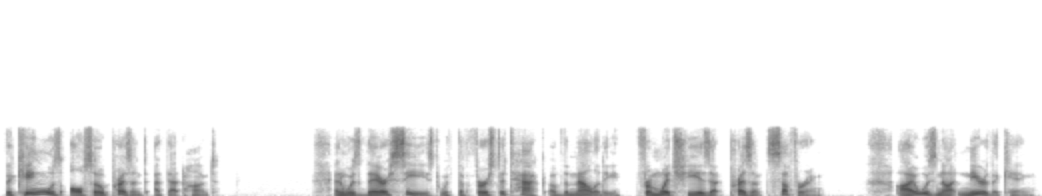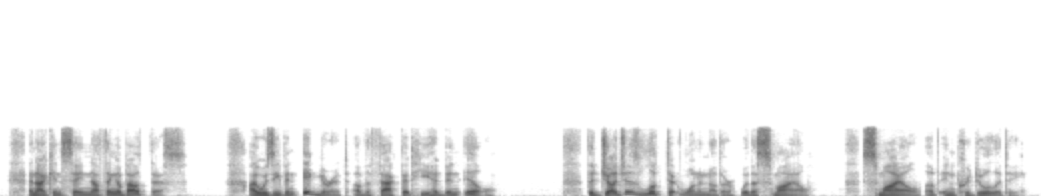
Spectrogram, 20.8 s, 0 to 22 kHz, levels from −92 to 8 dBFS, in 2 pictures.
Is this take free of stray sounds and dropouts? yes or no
yes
